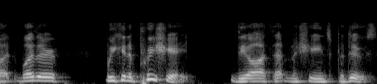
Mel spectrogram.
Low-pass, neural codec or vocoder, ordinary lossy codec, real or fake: 7.2 kHz; none; Opus, 16 kbps; real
